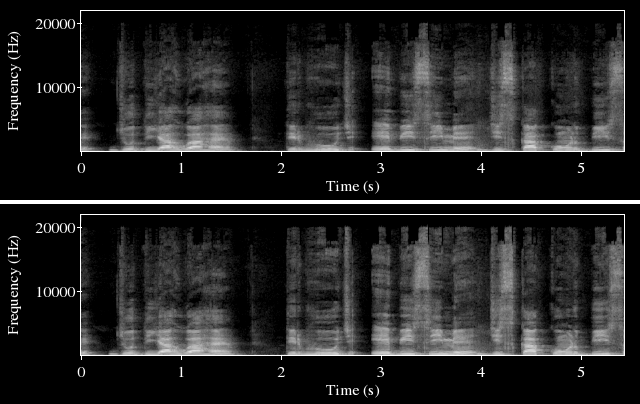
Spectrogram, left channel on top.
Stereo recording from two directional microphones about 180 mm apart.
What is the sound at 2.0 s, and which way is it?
Speech, 30° right (ahead or behind).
